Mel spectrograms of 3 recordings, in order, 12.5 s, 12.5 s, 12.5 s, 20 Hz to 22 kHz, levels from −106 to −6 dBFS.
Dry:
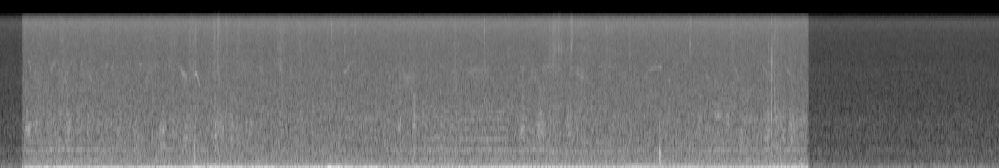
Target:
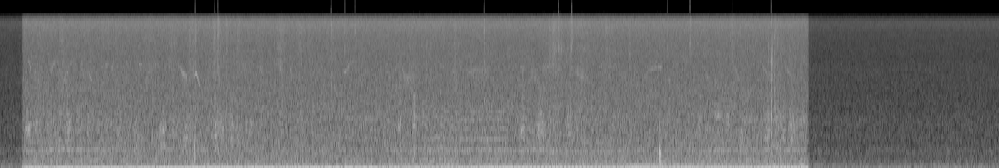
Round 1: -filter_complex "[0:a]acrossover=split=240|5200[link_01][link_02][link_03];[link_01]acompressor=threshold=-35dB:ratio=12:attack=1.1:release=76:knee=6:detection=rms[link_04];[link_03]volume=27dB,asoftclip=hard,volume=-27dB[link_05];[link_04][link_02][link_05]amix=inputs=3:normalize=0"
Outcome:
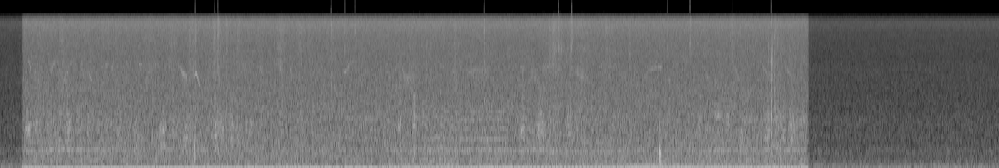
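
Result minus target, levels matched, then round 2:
downward compressor: peak gain reduction +7 dB
-filter_complex "[0:a]acrossover=split=240|5200[link_01][link_02][link_03];[link_01]acompressor=threshold=-27.5dB:ratio=12:attack=1.1:release=76:knee=6:detection=rms[link_04];[link_03]volume=27dB,asoftclip=hard,volume=-27dB[link_05];[link_04][link_02][link_05]amix=inputs=3:normalize=0"

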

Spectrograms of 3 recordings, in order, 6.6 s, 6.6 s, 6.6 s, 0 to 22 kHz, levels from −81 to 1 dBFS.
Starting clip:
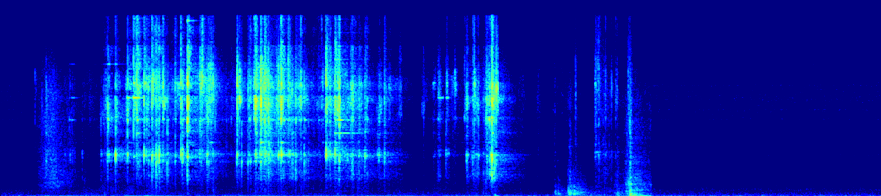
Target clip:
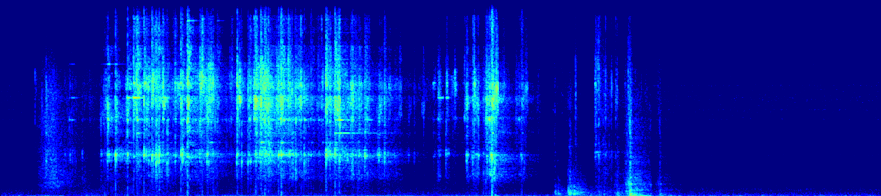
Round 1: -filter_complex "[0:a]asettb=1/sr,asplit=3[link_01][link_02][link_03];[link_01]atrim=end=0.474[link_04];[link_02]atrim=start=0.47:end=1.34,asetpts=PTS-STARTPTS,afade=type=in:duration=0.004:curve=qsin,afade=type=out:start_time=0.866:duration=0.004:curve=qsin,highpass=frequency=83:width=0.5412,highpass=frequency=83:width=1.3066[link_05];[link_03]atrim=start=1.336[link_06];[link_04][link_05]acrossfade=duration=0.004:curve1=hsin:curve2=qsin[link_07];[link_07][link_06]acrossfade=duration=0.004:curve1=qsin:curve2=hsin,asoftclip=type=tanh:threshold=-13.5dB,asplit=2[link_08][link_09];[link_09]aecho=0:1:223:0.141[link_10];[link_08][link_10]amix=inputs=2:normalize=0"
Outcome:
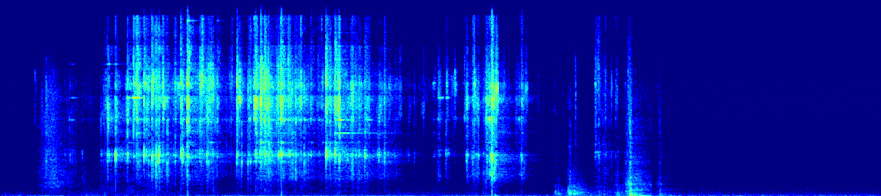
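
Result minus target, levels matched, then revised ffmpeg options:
soft clipping: distortion −9 dB
-filter_complex "[0:a]asettb=1/sr,asplit=3[link_01][link_02][link_03];[link_01]atrim=end=0.474[link_04];[link_02]atrim=start=0.47:end=1.34,asetpts=PTS-STARTPTS,afade=type=in:duration=0.004:curve=qsin,afade=type=out:start_time=0.866:duration=0.004:curve=qsin,highpass=frequency=83:width=0.5412,highpass=frequency=83:width=1.3066[link_05];[link_03]atrim=start=1.336[link_06];[link_04][link_05]acrossfade=duration=0.004:curve1=hsin:curve2=qsin[link_07];[link_07][link_06]acrossfade=duration=0.004:curve1=qsin:curve2=hsin,asoftclip=type=tanh:threshold=-24.5dB,asplit=2[link_08][link_09];[link_09]aecho=0:1:223:0.141[link_10];[link_08][link_10]amix=inputs=2:normalize=0"

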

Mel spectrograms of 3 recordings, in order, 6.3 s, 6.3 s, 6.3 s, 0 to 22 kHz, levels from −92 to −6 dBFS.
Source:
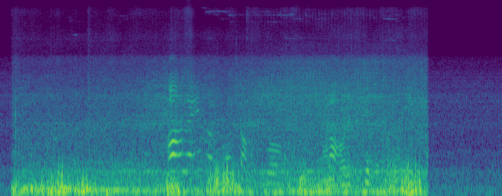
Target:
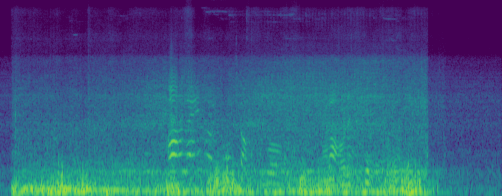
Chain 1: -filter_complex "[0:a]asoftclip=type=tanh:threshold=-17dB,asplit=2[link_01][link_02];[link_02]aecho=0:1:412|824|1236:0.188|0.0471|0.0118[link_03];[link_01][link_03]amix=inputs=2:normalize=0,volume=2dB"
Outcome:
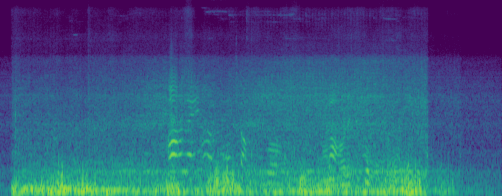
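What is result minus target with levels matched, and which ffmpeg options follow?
echo 192 ms late
-filter_complex "[0:a]asoftclip=type=tanh:threshold=-17dB,asplit=2[link_01][link_02];[link_02]aecho=0:1:220|440|660:0.188|0.0471|0.0118[link_03];[link_01][link_03]amix=inputs=2:normalize=0,volume=2dB"

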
